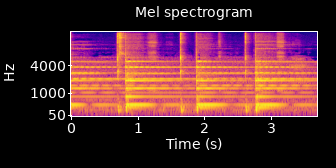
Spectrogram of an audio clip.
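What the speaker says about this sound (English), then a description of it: "I'm just making the chime hammer hit the chime rod." Three evenly spaced metallic strikes of a 31-day grandfather clock's chime hammer on its chime rod, each a sharp tick followed by a sustained ringing chime tone, close and clear.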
